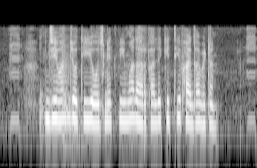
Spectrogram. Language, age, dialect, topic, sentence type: Marathi, 25-30, Varhadi, banking, question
